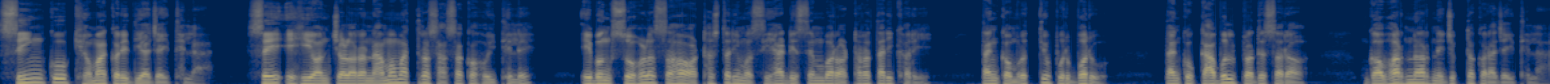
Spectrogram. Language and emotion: Odia, neutral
